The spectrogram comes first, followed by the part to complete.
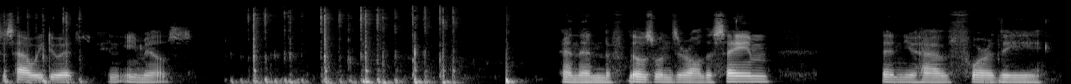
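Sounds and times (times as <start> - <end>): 
computer keyboard typing: 0.0 - 0.9, 2.3 - 5.3
speech: 0.0 - 2.0, 5.6 - 7.8, 8.8 - 10.5.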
